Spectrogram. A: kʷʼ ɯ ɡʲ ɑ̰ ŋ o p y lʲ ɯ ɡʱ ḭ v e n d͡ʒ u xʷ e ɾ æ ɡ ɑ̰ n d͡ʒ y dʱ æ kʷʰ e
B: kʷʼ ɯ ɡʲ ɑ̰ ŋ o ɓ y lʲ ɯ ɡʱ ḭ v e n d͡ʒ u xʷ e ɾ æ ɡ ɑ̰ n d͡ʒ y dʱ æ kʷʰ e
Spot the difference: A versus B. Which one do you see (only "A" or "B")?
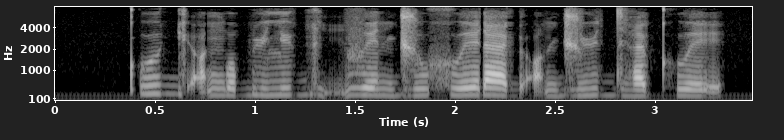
B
